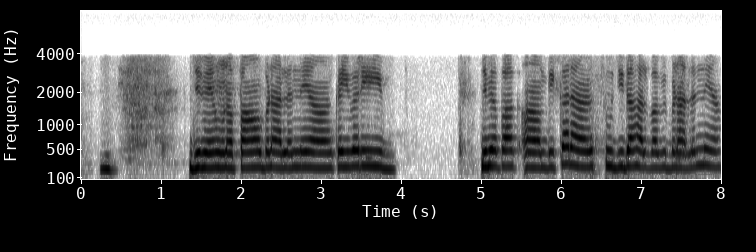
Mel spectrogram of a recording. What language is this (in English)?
Punjabi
